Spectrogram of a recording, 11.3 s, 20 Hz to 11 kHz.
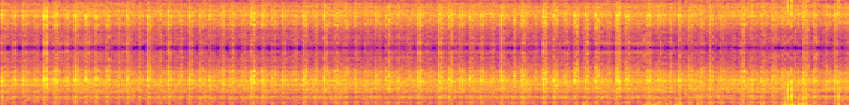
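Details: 1942 John Deere Unstyled A conversion, engine formerly stuck, on its first start after new spark plug wires (GoPro in waterproof case): quiet, loping two-cylinder putt-putt at low speed, firing steadily with no knocking; runs healthy.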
